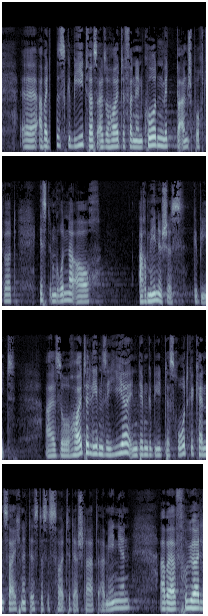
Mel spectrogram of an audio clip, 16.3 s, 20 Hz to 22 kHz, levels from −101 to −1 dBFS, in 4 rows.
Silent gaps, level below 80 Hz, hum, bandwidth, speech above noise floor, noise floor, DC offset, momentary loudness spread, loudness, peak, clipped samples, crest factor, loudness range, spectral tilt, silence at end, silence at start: none; -64 dBFS; none; 11.5 kHz; 41 dB; -73 dBFS; under 0.1%; 12 LU; -32 LUFS; -10 dBFS; under 0.1%; 22 dB; 5 LU; -4.5 dB/octave; 0 s; 0.25 s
